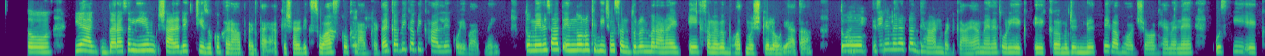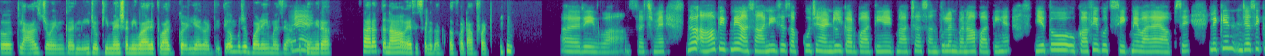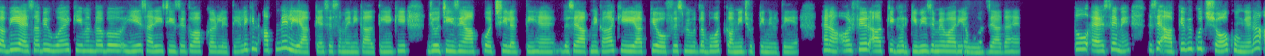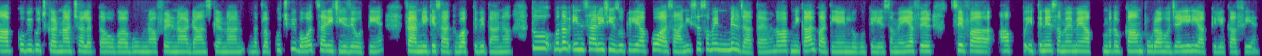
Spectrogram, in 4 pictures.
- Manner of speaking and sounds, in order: tapping; static; distorted speech; in English: "क्लास जॉइन"; chuckle; other background noise; in English: "हैंडल"; in English: "ऑफ़िस"; in English: "डांस"; in English: "फ़ैमिली"
- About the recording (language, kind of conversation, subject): Hindi, podcast, तनाव को संभालने के आपके तरीके क्या हैं?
